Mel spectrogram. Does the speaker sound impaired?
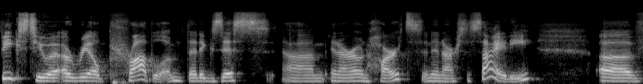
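No.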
